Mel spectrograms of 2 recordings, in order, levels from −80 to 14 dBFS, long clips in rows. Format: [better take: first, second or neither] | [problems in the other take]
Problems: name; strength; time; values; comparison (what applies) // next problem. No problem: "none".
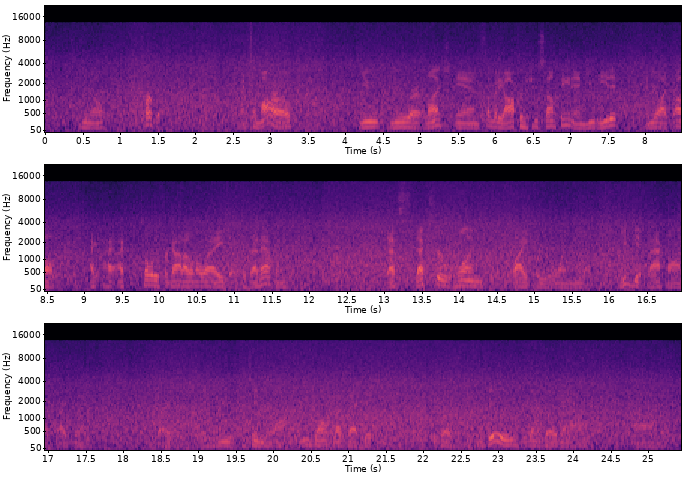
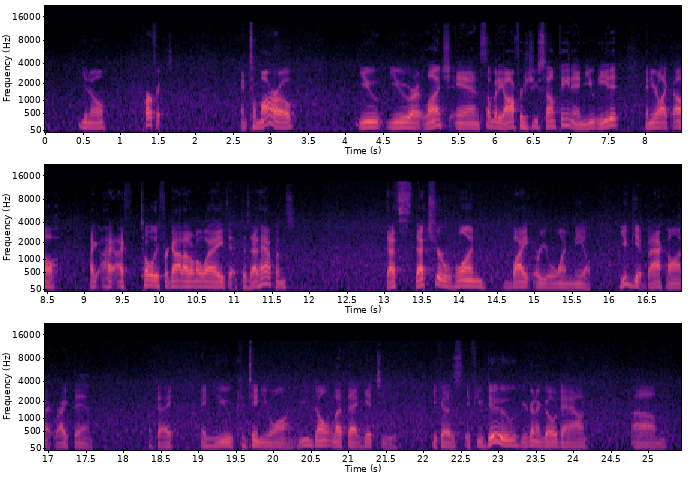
second | hiss; loud; throughout; 1 dB below the speech; faint in the second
